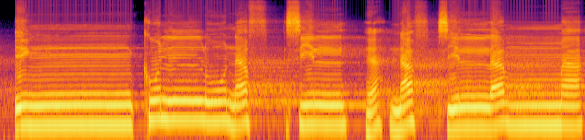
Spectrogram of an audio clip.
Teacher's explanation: huruf sinnya menghilang melebur ke huruf lam yang bertasdid kita tahan dan kita tekan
